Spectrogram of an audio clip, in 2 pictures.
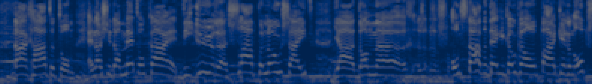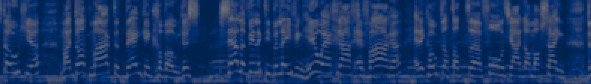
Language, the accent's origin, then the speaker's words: Dutch; Oud-Beierland, South Holland, Netherlands; Maar mijn roots liggen ook zeker in Oud-Beierland.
